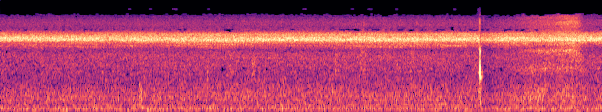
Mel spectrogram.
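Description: Steady, high-pitched drone of insects calling without a break, with one short sharp click a little before the end.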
